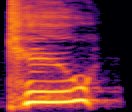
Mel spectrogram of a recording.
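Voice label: "two", English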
